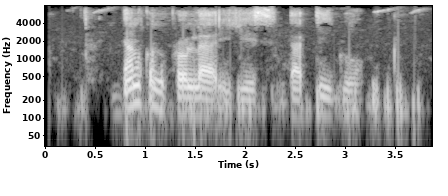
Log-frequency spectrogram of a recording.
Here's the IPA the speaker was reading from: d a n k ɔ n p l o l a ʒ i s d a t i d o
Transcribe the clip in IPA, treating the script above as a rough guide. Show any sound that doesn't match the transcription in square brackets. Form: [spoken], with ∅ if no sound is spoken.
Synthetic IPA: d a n k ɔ n p [ɾ] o l a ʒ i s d a t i [ɡ] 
